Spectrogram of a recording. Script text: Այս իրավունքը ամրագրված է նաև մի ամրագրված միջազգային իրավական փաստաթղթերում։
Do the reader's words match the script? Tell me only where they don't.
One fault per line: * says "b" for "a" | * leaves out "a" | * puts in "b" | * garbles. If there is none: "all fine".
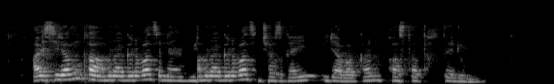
all fine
